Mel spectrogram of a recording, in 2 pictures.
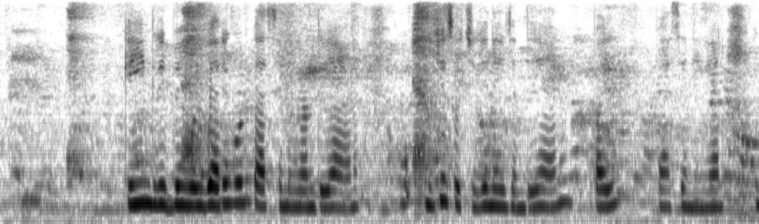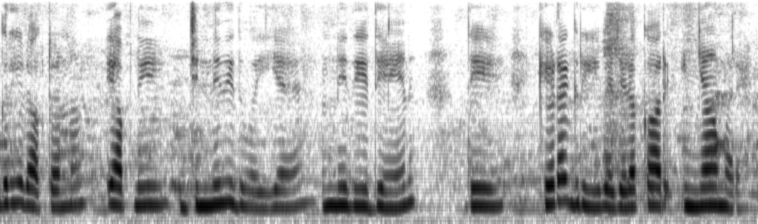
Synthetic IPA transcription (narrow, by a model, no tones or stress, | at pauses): kəĩːɡəɾiːbẽːkoːlbɛːɾeːkoːlpɛːseːnəĩond̪eːɛːən | oːid͡ʒeːsoːt͡ʃiːd͡ʒeːnəĩːd͡ʒənd̪eːɛːən | pəiː | pɛːseːnəĩːɦənəɡəɾeːɖaːkʈəɾnaːeːəːpneːd͡ʒɪnːẽːd̪iːd̪ʊʋaːiːɛːʊnːẽːd̪iːd̪eːn | d̪eːkeːɽaːɡəɾiːbɛːd͡ʒeːɽaːkəɾɪjãːməɾɛː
